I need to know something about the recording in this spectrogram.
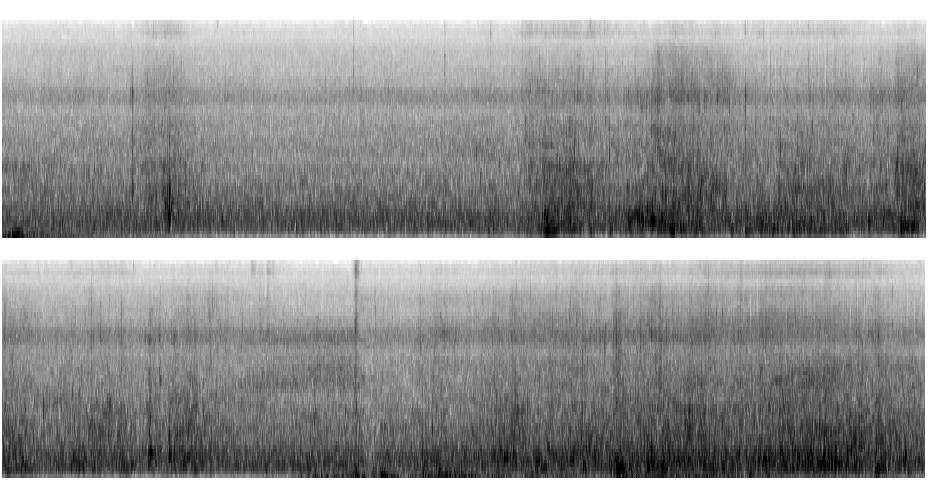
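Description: A paddle dips and splashes in the water.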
